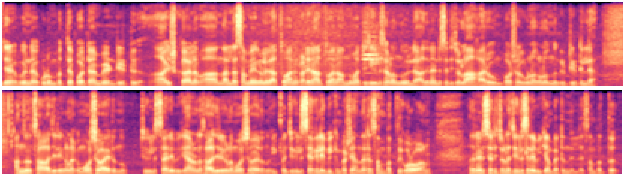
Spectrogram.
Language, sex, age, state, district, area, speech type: Malayalam, male, 45-60, Kerala, Kollam, rural, spontaneous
